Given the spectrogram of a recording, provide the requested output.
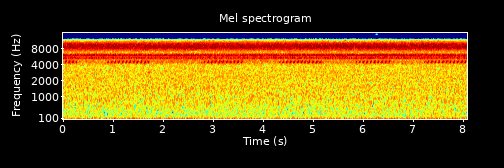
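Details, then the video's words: Mountain forest insects near the summit, with crickets among them: shrill trilling bursts recur roughly every one and a half seconds above a continuous high-pitched insect hum, all set against a broad rushing wind in the trees. "Calm Forest in Mountain With Crickets, Insects Sound"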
